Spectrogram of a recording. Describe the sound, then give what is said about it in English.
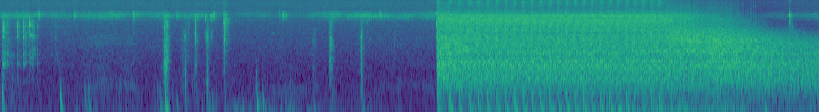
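A semi-automatic rifle fires rapidly without a bump fire stock. A few scattered cracks come first, then a loud, unbroken stream of many fast shots runs to the end. “so as you can see, semi-auto rifles really don't need a bump fire stock to shoot fast.”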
